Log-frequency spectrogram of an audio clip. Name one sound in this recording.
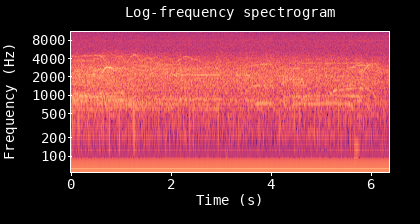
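A large crowd roars and cheers outdoors.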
